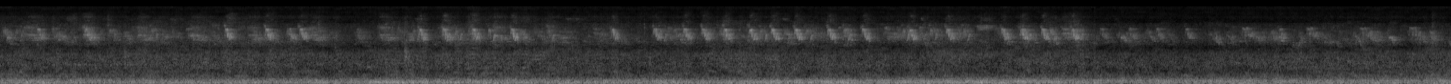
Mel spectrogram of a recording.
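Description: Small birds chirping over and over in quick short notes, over a steady low rumble of background hum.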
